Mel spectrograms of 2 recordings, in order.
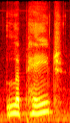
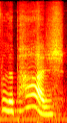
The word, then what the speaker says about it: LePage: just a few minutes is your last name pronounced LePage it's Lapage actually oh that's beautiful thank you now is it MS Lapage or mrs.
